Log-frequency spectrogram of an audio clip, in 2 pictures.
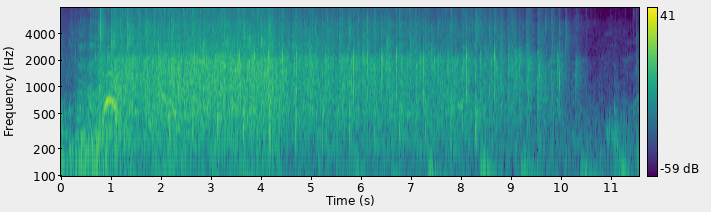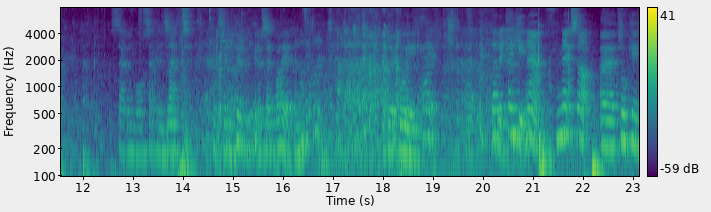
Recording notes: At the Chiswick LocaL Writer's Party. At the 14th Chiswick Book Festival , at the local authors party, where the writers have 2 minutes against the clock to talk about their books - or get ‘horned’ off!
